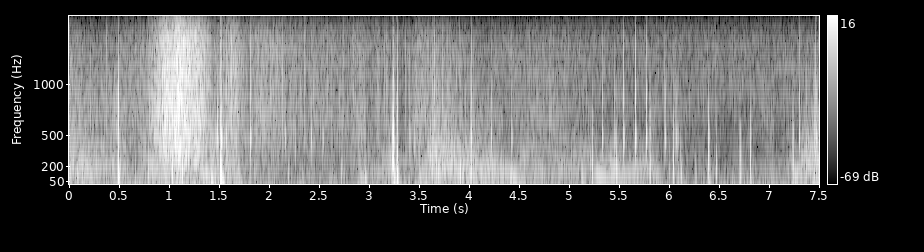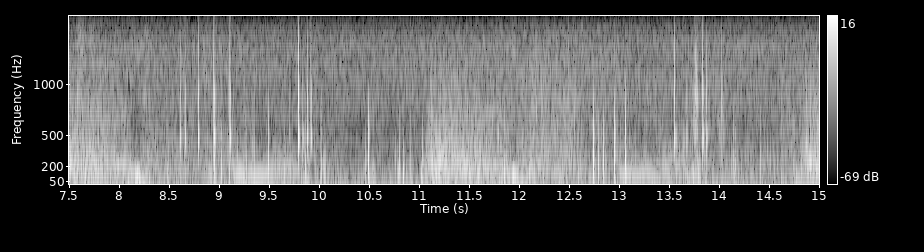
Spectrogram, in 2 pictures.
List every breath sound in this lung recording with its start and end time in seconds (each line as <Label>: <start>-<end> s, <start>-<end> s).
Inhalation: 3.41-4.52 s, 7.17-8.17 s, 10.97-11.97 s
Exhalation: 8.19-8.86 s, 11.97-12.75 s
Wheeze: 5.12-5.94 s, 9.12-9.94 s, 13.09-14.28 s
